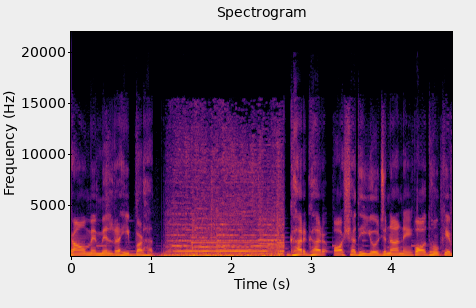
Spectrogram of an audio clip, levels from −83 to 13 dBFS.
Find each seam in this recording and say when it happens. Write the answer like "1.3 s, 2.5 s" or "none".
1.1 s, 2.7 s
